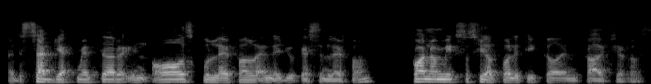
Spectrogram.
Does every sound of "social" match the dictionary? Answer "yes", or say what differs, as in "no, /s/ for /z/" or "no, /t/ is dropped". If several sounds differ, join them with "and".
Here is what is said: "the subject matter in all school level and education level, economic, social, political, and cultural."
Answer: no, /s/ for /ʃ/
